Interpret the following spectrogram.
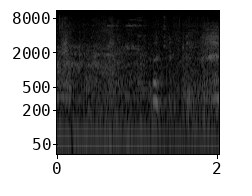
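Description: Near silence: a hushed pause with only faint, indistinct sounds, which swell slightly near the end.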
